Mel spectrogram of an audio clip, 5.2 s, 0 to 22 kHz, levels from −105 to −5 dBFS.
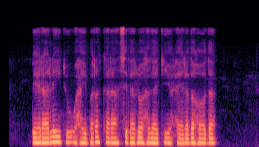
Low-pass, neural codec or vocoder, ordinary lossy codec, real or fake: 9.9 kHz; none; none; real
